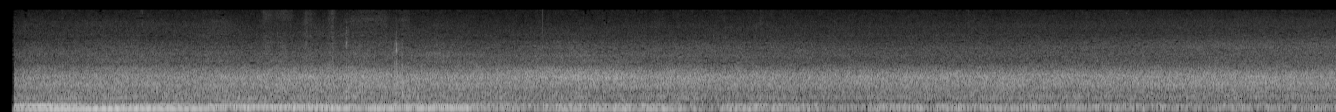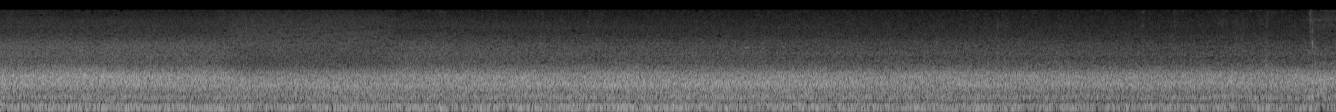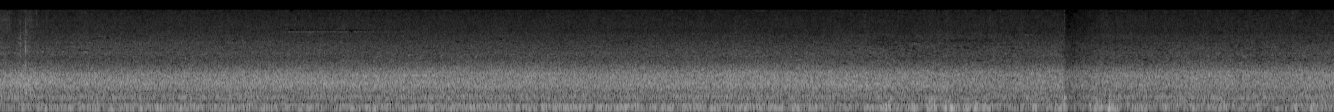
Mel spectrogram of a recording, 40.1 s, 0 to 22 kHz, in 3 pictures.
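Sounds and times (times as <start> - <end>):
background traffic noise: 0.1 - 40.0
low engine hum: 0.1 - 40.0.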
